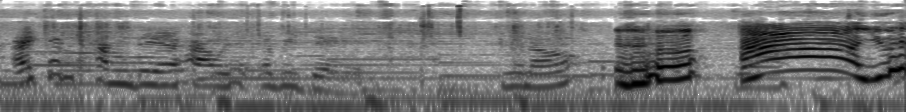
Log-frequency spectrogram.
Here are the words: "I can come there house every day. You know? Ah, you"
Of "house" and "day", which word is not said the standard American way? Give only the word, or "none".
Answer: house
